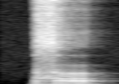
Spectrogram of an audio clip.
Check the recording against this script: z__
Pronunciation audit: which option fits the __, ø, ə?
ə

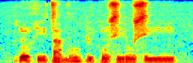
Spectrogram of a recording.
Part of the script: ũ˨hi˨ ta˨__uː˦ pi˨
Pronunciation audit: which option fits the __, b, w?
b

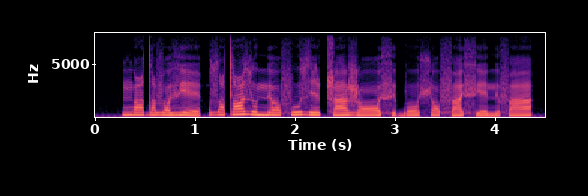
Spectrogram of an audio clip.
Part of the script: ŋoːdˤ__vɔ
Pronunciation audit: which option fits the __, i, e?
e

